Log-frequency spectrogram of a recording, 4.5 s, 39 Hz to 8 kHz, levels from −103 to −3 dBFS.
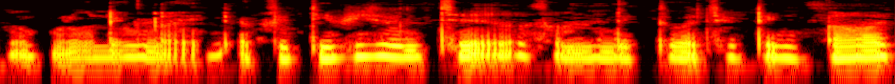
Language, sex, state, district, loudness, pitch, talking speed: Bengali, female, West Bengal, Paschim Medinipur, -30 LUFS, 220 Hz, 145 wpm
